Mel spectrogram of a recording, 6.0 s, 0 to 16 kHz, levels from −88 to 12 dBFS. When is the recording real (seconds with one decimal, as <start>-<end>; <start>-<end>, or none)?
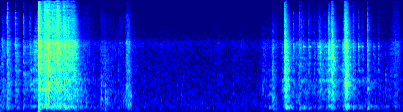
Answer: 0.0-0.4; 1.5-6.0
